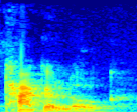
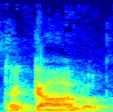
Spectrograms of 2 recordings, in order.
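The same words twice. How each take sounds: First: The middle syllable lacks an open ah sound. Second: The middle syllable has an open ah sound. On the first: The speaker calls it wrong. "a lot of foreigners pronounce Tagalog wrong" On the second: The speaker calls it right. "The middle syllable kind of has a ah sound"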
